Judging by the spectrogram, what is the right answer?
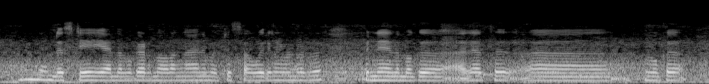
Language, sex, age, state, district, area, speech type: Malayalam, female, 45-60, Kerala, Thiruvananthapuram, rural, spontaneous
